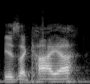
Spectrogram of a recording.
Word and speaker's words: Izakaya: I don't know if I'm pronouncing this right. Modern Izakaya? – Oh, yeah.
